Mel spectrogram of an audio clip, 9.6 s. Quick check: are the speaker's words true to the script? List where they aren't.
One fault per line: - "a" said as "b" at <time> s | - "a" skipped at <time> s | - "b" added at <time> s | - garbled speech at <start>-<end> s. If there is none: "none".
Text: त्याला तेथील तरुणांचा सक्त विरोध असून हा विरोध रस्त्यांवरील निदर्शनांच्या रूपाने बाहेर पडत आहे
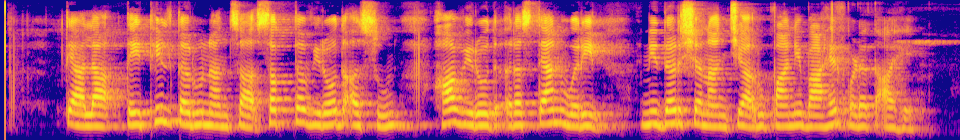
none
